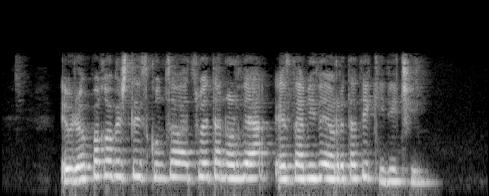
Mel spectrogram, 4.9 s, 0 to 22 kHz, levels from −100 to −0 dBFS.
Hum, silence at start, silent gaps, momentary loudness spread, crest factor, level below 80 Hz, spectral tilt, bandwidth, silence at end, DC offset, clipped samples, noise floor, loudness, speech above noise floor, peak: none; 0.6 s; none; 7 LU; 14 dB; -60 dBFS; -4.5 dB/octave; 8.2 kHz; 0.55 s; under 0.1%; under 0.1%; -69 dBFS; -17 LUFS; 52 dB; -4 dBFS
